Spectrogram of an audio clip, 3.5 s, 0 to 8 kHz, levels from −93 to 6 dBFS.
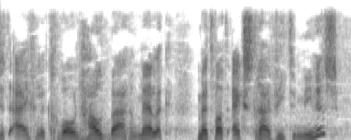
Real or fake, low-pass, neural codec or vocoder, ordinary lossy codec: fake; 7.2 kHz; codec, 16 kHz, 8 kbps, FreqCodec, larger model; none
